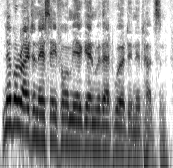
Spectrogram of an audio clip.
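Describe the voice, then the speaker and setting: Fussy posh english schoolmaster, old radio play, bit husky, very up and down delivery. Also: male voice, medium pitch, wildly swooping pitch, fast talker. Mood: donnish, chiding. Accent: English Received Pronunciation. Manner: precise, donnish, gently scolding. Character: pedantic, mild-tempered English schoolmaster and husband. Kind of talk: mid-century British radio drama acting.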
